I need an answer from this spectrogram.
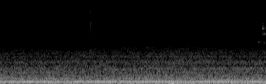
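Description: Low, steady engine and road rumble from a car driving slowly behind a pickup truck and a dump truck. The drone stays even throughout with no voices.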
